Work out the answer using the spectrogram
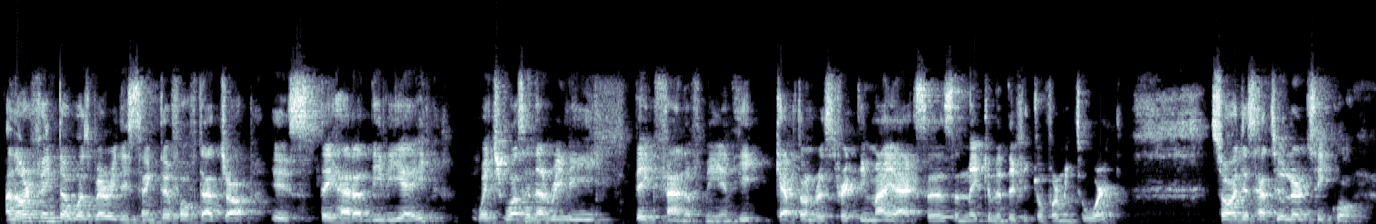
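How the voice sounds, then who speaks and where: Male guest, mid pitch, roomy dull remote sound. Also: moderate pace, fairly bright tone. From Colombia. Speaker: dashboarding specialist guest. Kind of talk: casual interview answers.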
